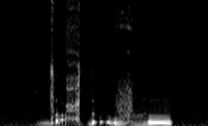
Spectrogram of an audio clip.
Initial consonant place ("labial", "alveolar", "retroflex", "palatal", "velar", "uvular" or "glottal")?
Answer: alveolar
